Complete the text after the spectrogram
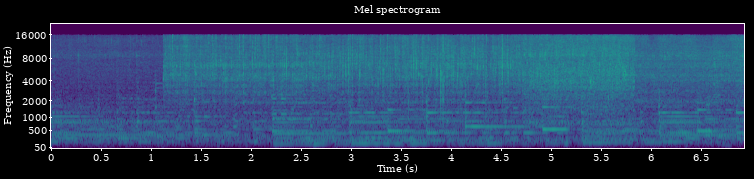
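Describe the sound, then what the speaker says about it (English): Fish roe and burgers fry in a pan at an Alaskan fishing camp, a steady sizzle rising louder partway through and holding close, with clinks of cooking. "We are going to cook up this roe with our burgers."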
